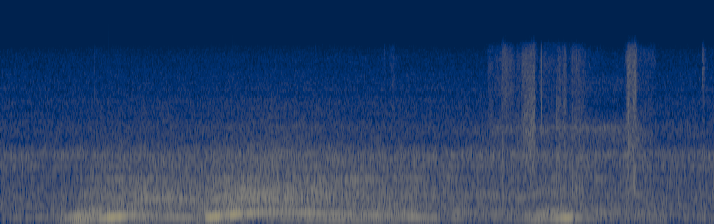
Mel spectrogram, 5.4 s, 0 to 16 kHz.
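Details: BMW E39 with oil light blinking: whirring tone rising and falling with revs under acceleration; strange noise, cause not identified.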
